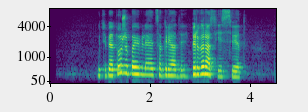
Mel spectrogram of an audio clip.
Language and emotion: Russian, neutral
